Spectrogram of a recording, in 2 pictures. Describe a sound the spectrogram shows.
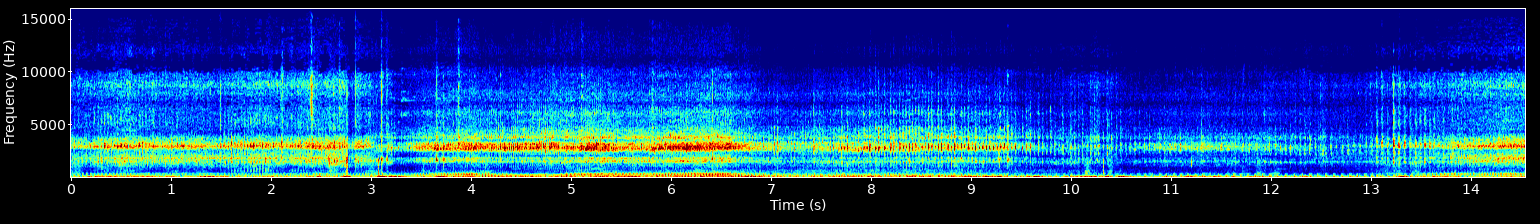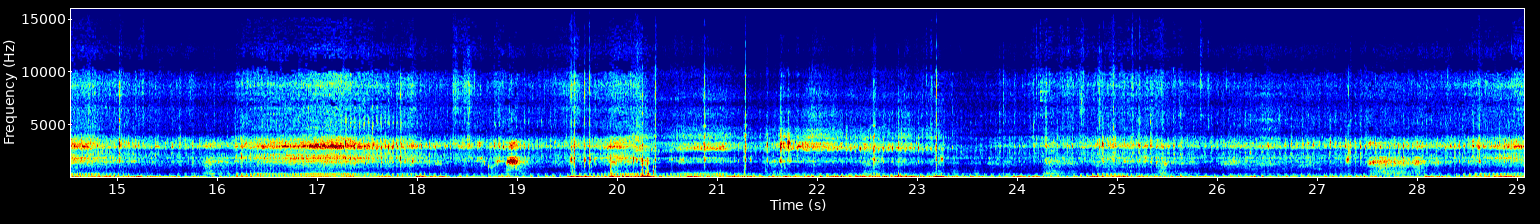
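A second dirt bike engine buzzes a short way ahead.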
